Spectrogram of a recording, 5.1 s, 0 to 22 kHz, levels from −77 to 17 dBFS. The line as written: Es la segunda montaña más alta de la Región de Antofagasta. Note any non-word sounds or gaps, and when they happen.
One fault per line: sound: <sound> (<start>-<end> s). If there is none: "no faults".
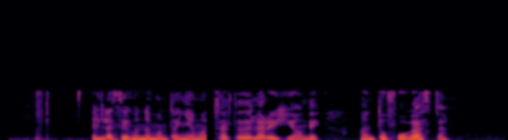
sound: dropout (2.1-2.1 s)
